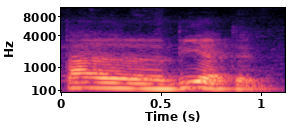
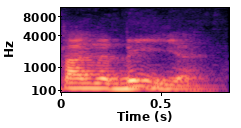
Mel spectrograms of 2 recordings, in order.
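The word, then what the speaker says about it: تلبية: Talbiyatun. Tal biatun bukan talbiah tetapi talbiyatun.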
